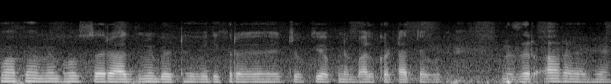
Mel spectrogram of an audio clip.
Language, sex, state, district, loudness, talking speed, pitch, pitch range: Hindi, male, Bihar, Sitamarhi, -19 LUFS, 215 wpm, 125 Hz, 120-130 Hz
